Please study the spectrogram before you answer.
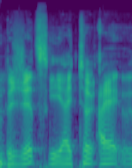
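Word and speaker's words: Pazsitzky: Christina Pajitsky, so she was one of the first headliners I opened for.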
